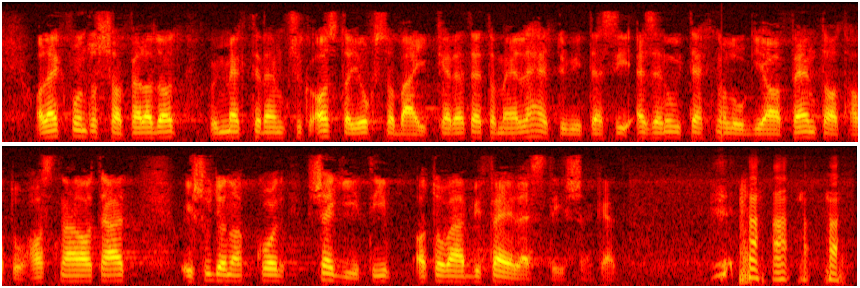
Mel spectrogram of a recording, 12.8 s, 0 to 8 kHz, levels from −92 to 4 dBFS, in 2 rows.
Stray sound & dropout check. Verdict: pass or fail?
fail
